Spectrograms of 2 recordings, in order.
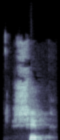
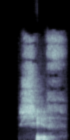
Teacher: By the way, in High German, sort of in the southern varieties of German, there is another change, an additional sound change that shifts final P's into F's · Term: second consonant shift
